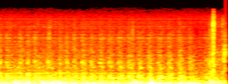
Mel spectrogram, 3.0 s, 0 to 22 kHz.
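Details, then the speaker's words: 2007 Ford Fiesta 1.4 TDCi diesel with cylinder 3 injector unplugged, cylinder 1 reconnected, battery low: fast, even cranking with deep chugging that never catches. It won't start. "oh yeah I didn't like that at all uh yeah doesn't want to start"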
